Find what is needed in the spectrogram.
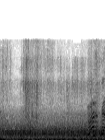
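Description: A short, rising animal call near the end, over a steady outdoor background hiss.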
